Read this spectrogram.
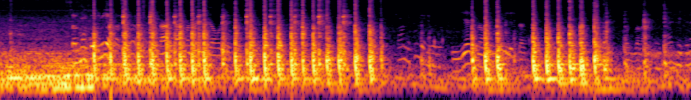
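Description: A hammer taps rapidly on sheet metal.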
